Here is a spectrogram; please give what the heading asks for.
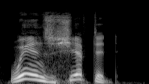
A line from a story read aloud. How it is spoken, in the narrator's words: cried Hank vigorously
